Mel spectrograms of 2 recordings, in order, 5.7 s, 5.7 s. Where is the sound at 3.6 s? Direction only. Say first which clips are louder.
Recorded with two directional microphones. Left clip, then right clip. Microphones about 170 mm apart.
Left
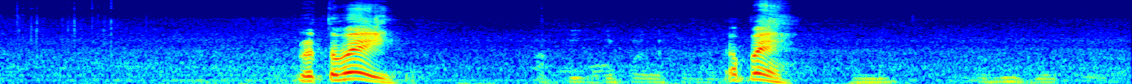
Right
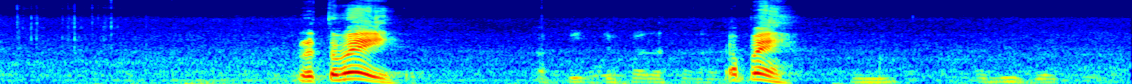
Right 3 dB; 15° left (ahead or behind).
